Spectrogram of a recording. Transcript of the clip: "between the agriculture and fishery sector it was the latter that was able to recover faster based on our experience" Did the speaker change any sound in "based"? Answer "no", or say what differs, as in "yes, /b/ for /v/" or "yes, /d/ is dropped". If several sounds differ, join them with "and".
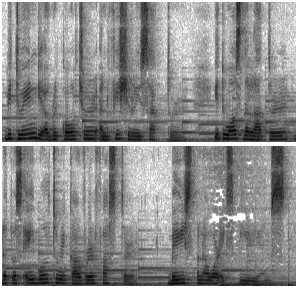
no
